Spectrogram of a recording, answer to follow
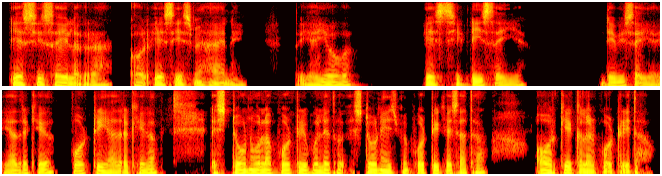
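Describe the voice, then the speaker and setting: Male tutor, low flat hush, repeats for memory, dry close sound. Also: no room sound. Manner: speaking softly to avoid coughing; repeats key terms and mnemonics. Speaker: teacher. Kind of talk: exam-prep lecture.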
